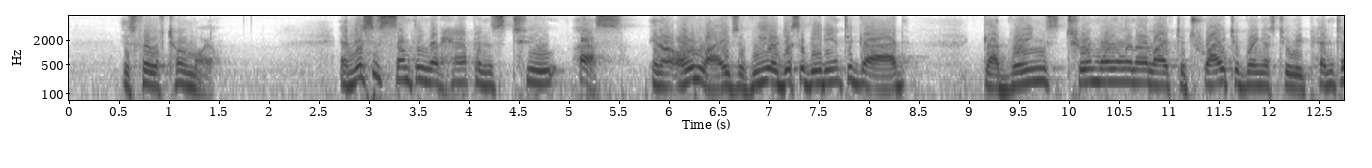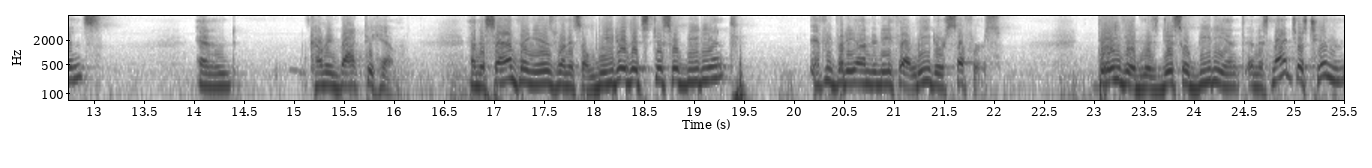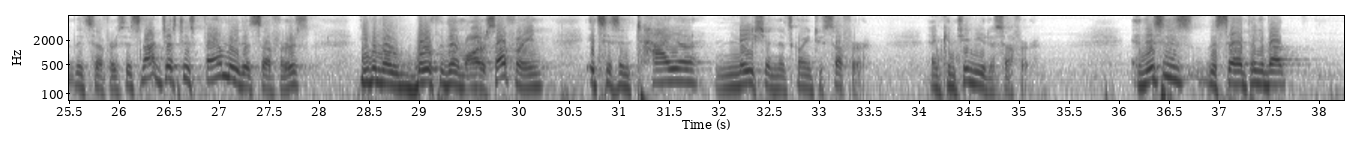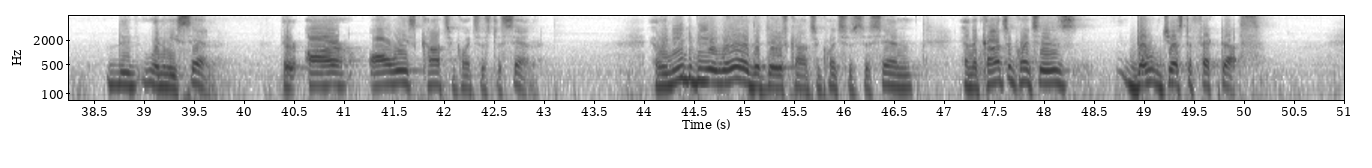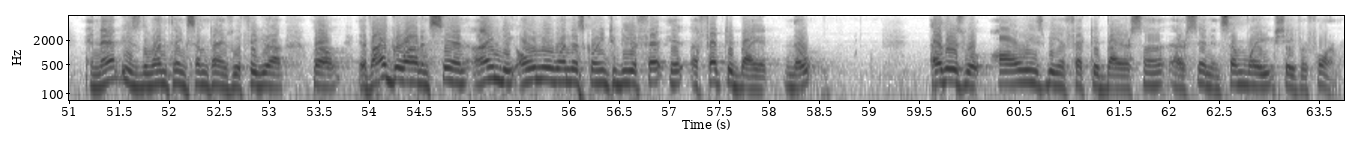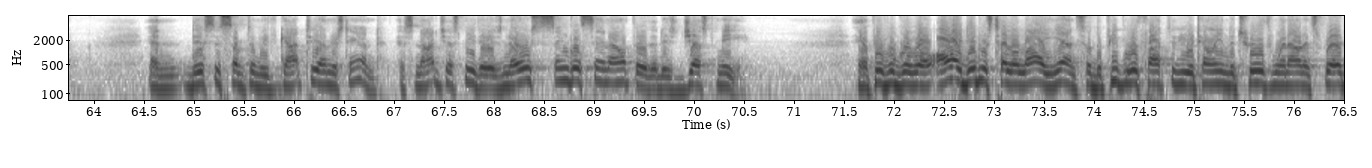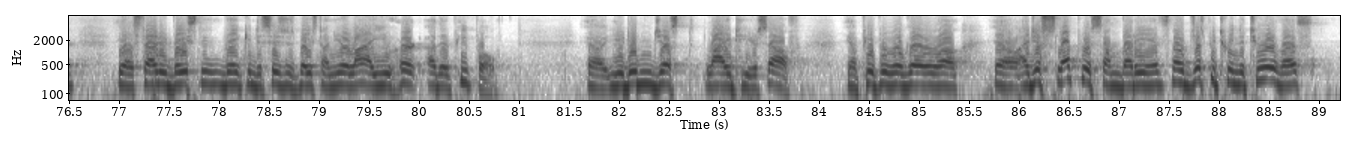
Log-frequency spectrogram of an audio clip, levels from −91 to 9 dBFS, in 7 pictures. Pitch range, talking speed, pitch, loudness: 145-185 Hz, 180 wpm, 165 Hz, -23 LUFS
